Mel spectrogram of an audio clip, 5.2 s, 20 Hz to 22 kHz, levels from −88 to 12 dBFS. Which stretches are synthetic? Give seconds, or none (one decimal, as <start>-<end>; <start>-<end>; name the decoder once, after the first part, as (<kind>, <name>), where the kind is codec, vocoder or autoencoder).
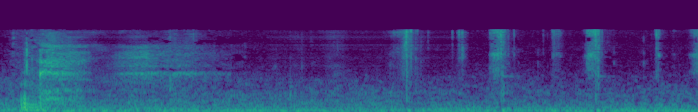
0.5-1.1 (codec, DAC); 2.0-3.5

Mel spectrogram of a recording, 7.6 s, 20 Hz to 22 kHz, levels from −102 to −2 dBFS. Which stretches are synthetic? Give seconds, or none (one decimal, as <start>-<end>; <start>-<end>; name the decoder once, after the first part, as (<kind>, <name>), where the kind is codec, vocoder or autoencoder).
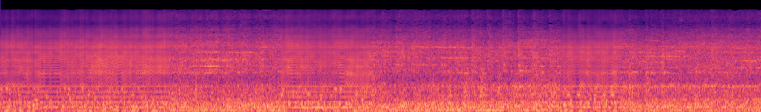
0.0-1.7 (vocoder, Vocos); 2.8-3.7; 5.6-6.2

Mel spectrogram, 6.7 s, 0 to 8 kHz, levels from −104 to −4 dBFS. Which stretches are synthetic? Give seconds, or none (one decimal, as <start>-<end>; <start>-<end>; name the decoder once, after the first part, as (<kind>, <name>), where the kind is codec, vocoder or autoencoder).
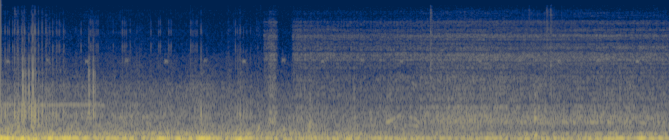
0.9-2.4 (vocoder, Vocos); 5.1-5.9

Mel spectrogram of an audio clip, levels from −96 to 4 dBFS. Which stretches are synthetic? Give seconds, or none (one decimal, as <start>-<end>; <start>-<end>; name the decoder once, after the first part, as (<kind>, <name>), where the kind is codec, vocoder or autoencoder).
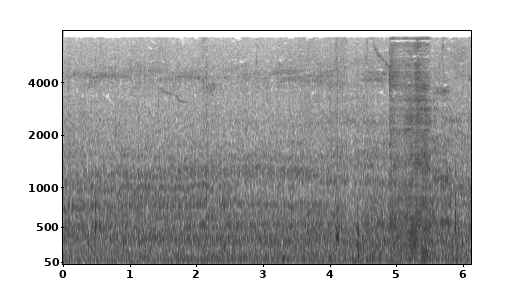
4.9-5.5 (vocoder, WaveNeXt)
